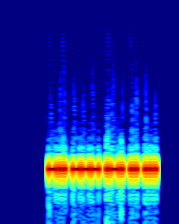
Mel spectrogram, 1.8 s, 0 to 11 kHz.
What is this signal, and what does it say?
Morse code, heard as a keyed tone, about 47 wpm, 700 Hz. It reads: DORIS
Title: USA Common Names - Max 5 Letters - 50wpm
